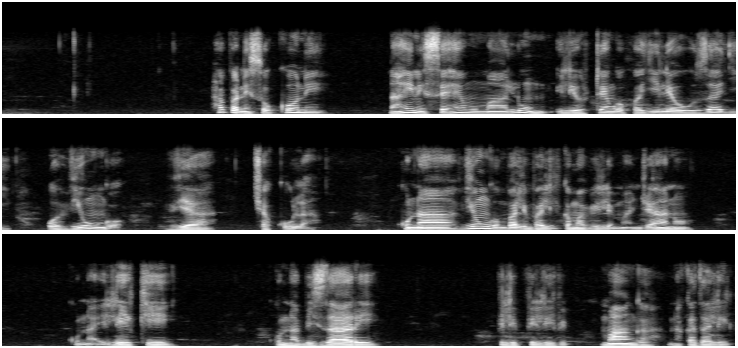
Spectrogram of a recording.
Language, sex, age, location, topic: Swahili, male, 25-35, Mombasa, agriculture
